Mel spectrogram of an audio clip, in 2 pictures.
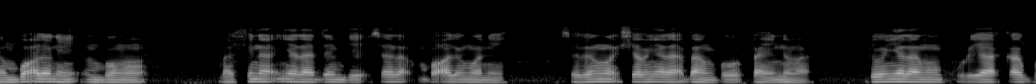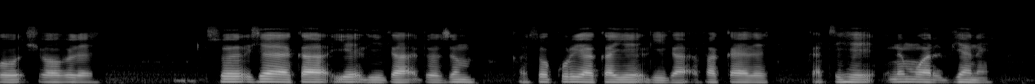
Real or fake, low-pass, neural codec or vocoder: fake; 7.2 kHz; codec, 24 kHz, 3.1 kbps, DualCodec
